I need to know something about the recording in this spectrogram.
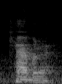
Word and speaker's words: camera: 그런데 얘가 강세가 first syllable, 첫 번째 모음에 강세가 실립니다. 자, 그러면 카를 강하게 읽으라는 얘기죠. 그 강하게 읽으면 애 발음이 되면서요, 캣라는 발음이 됩니다. 그러면 캣을 강하게 읽기 위해서는 그 나머지 옆에 있는 애를 약하게 읽어야 되죠. 이 약하게 읽을 때 발음이 스펠링과 상관없이 전부 다 슈화 발음입니다. 자, 그래서 발음은 camera 이렇게 말아 라고 읽어주셔야 해가 강조가 되면서 상대방은 카메라라고 알아듣게 되는 겁니다.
